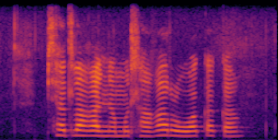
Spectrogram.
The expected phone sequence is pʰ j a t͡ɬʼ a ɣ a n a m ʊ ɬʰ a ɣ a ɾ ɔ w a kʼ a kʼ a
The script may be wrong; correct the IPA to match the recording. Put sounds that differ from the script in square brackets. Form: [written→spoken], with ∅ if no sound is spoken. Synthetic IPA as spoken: pʰ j a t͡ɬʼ a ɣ a [n→ɲ] a m ʊ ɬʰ a ɣ a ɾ ɔ w a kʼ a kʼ a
